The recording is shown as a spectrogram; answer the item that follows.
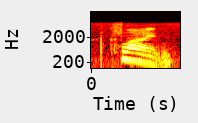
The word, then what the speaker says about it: climb: first verb is climb climb now it doesn't sound like it looks now if this letter B is silent climb okay we climb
